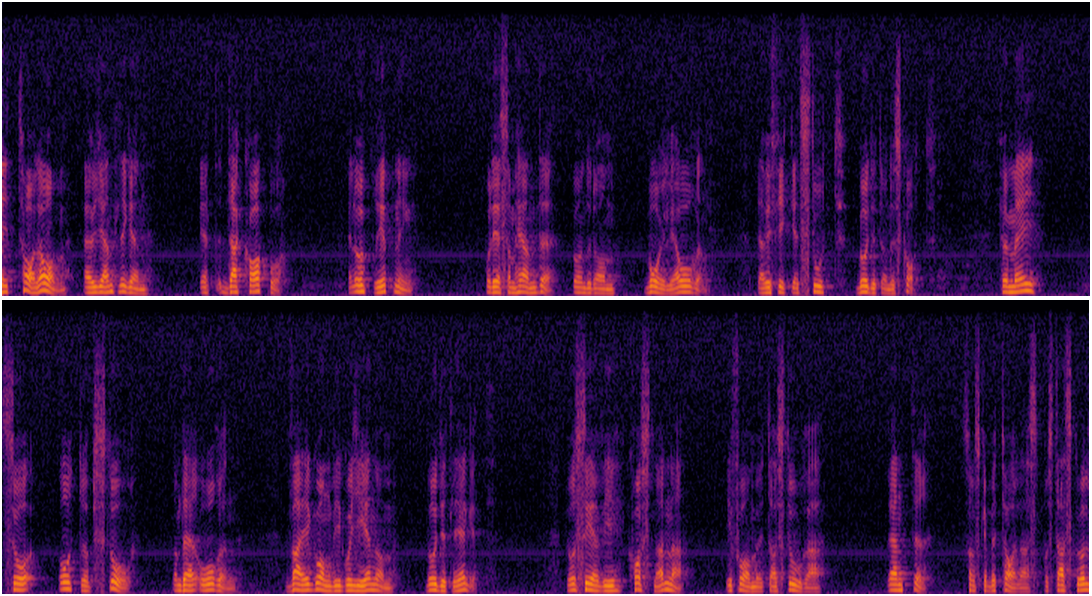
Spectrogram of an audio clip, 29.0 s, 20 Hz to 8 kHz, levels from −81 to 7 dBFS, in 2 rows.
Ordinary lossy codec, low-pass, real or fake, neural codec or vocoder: none; none; real; none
